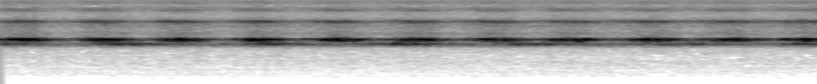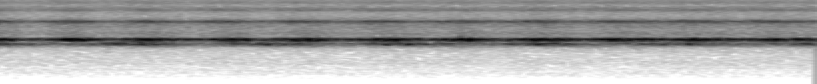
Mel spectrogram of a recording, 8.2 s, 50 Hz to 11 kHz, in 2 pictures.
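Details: High, bell-like chirps of snowy tree crickets repeat at a steady rhythm, just over one per second, through a night near 79 degrees, over a constant shrill ringing background.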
